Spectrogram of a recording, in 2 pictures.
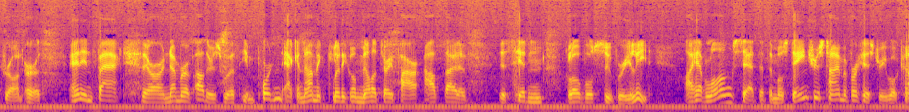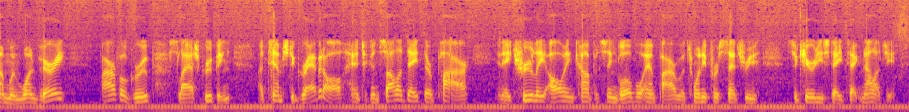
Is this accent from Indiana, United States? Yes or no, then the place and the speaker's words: yes; Indiana, United States; I'm a 6'2", good old down-to-earth Indiana boy with a beard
